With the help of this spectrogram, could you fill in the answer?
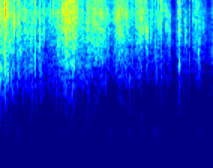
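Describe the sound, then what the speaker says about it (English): A sheet of paper is crumpled in a garage workshop during tail light housing restoration, giving a short, close crinkling crunch that lasts under two seconds. "crumple this up"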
